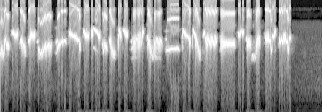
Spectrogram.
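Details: Energetic gacor singing from a caged Horsfield's bushlark, meant for luring and tutoring other birds: a torrent of varied high whistles, buzzy slurs and quick chirps with one brief clear double tone, ending abruptly in silence.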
